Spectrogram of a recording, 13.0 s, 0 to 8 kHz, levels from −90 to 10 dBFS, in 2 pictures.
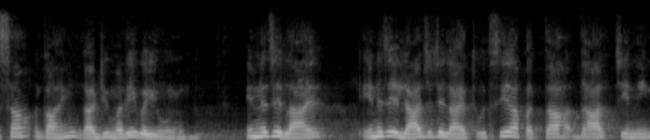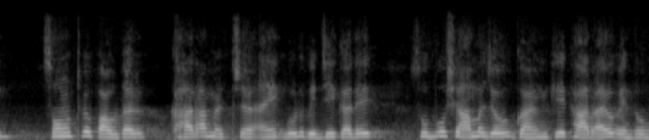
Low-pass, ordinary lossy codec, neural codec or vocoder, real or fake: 7.2 kHz; none; codec, 16 kHz in and 24 kHz out, 0.8 kbps, FocalCodec, streaming, 65536 codes; fake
